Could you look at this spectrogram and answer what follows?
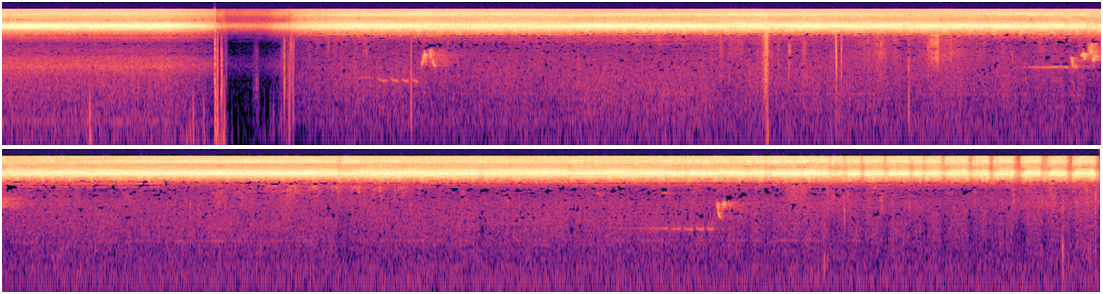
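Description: Insects shrilling in a steady high-pitched drone, which drops out briefly about three seconds in and turns into a rapid pulsing near the end. A bird chirps a few times.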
